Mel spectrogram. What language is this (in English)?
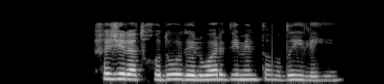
Arabic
